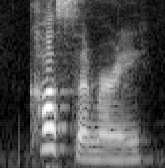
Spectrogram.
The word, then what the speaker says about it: customary: Customary. Customary. Da da da da. Customary. Da da da da. Customary. The stress is on the first level.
